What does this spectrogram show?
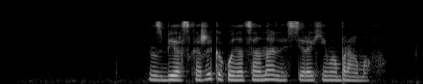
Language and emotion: Russian, neutral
